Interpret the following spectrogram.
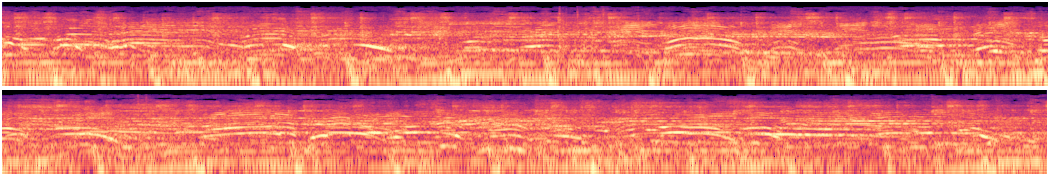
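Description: A group of young children shouting and cheering together, many overlapping excited yells, with music playing steadily underneath.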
